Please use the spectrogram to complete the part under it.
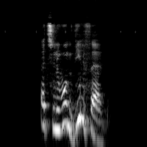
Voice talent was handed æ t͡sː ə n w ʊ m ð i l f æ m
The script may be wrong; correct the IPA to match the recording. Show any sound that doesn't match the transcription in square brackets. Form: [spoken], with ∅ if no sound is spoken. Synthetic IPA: æ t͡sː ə n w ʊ m ð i l f æ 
